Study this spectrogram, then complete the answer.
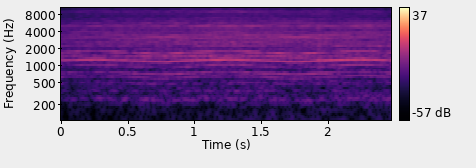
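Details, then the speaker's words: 2001 VW Jetta VR6 secondary air injection pump during a scan-tool active test: smooth, even electric whir at steady mid pitch, no hiss or rattle, no air leaks. Normal pump operation. "nice and quiet sounds good it's not leaking air anywhere"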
